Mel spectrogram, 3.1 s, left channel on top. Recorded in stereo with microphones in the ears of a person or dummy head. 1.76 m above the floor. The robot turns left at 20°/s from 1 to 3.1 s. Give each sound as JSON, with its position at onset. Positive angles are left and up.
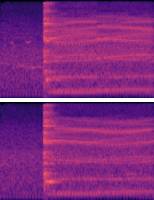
{"t": 0.9, "sound": "a bell", "side_deg": -10, "distance_m": 3.5}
